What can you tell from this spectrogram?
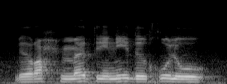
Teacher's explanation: തൻവീൻ ആണെങ്കിൽ ബി റഹ്മത്തിനിലൂ എന്ന് കസ്റുള്ള നൂനാക്കി മാറ്റി കൊണ്ട് തഹ്രീഖ് ചെയ്യണം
